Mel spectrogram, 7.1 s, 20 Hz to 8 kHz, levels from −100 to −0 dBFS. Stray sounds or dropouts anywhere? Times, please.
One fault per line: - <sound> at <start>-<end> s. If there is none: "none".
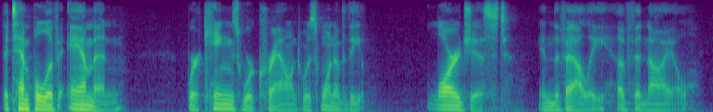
none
